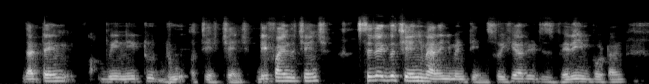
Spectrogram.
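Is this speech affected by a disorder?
No.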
